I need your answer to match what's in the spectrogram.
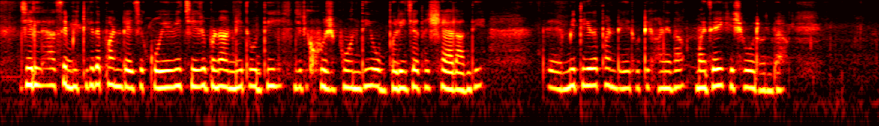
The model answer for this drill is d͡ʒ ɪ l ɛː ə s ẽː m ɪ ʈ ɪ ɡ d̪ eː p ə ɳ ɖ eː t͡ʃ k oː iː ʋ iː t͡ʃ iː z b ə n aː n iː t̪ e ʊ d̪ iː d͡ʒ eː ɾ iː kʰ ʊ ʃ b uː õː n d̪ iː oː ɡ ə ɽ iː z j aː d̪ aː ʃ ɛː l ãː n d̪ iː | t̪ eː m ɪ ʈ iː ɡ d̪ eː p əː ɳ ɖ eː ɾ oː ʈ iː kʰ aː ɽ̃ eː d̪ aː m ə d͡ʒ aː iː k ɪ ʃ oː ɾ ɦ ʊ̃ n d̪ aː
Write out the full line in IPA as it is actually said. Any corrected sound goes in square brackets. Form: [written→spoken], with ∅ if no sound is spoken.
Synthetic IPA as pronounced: d͡ʒ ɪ l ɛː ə s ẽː m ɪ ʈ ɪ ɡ d̪ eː p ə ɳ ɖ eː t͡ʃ k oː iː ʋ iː t͡ʃ iː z b ə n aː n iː t̪ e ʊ d̪ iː d͡ʒ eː [ɾ→ɽ] iː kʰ ʊ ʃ b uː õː n d̪ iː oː [ɡ→b] ə ɽ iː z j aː d̪ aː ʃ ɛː l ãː n d̪ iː | t̪ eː m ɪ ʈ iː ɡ d̪ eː p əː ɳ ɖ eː ɾ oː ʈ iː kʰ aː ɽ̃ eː d̪ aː m ə d͡ʒ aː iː k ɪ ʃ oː ɾ ɦ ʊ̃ n d̪ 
